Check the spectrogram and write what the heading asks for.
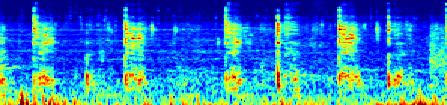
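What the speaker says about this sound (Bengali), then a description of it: "কাজু কিশমিশগুলি এখন ভালো করে ভেজে নেব" Cashews and raisins fry in hot oil while a spoon stirs them, giving bursts of scraping and sizzle at uneven intervals over a steady low hiss.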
